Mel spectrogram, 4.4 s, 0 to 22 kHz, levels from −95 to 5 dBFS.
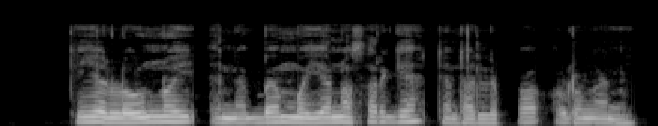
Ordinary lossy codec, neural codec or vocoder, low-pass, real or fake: none; vocoder, 44.1 kHz, 128 mel bands every 512 samples, BigVGAN v2; 9.9 kHz; fake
